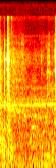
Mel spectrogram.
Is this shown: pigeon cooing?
yes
